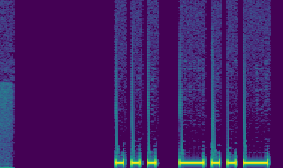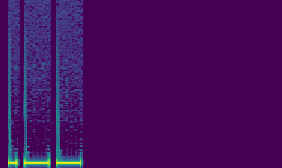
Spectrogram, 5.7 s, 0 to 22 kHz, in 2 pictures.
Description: Morse code, heard as a keyed tone, about 15 wpm, 700 Hz. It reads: SXW
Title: USA Call Sign Postfixes - 3 Letters 15wpm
